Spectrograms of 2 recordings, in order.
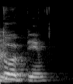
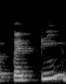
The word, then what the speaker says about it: Топи: Топи. – Я увидев это в названии, решила, что на ударение ставится на вторую буковку.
